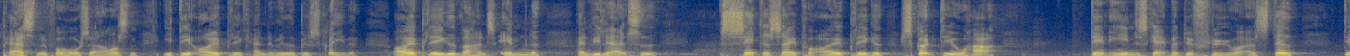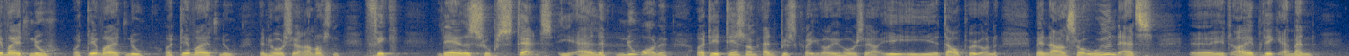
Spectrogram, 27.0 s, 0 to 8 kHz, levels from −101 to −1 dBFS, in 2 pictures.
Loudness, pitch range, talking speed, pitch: -25 LUFS, 155-190 Hz, 165 wpm, 170 Hz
